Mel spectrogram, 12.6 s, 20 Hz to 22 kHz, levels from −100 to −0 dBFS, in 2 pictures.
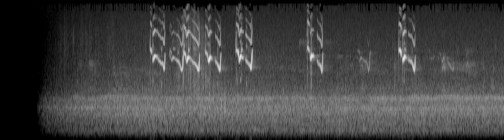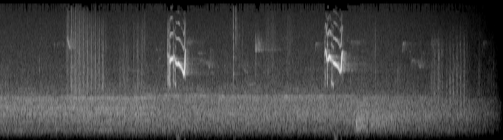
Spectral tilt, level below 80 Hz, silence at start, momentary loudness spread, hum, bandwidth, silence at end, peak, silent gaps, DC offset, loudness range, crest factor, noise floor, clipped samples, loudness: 5 dB/octave; under -90 dBFS; 1.85 s; 13 LU; none; over 20 kHz; 2 s; 0 dBFS; none; under 0.1%; 5 LU; 22 dB; -67 dBFS; under 0.1%; -15 LUFS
